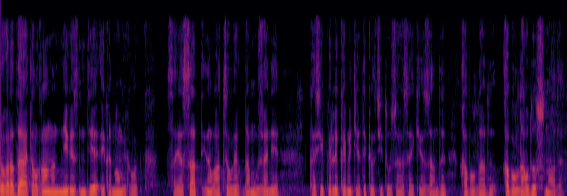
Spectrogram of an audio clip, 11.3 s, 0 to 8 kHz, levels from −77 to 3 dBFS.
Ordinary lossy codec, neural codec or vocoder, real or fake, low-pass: none; none; real; 7.2 kHz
